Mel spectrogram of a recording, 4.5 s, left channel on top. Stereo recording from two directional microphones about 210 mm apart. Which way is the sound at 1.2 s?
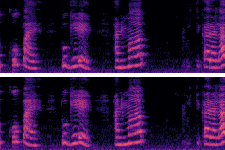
15° left (ahead or behind).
